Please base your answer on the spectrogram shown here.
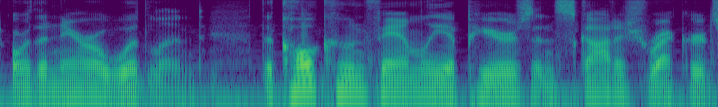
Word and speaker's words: Colquhoun: Number 14, Colquhoun, pronounced Colquhoun, and the clan that was nearly destroyed by the MacGregors. Colquhoun, pronounced Colquhoun, is another of those Scottish surnames that announces itself immediately as genuinely Scottish.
